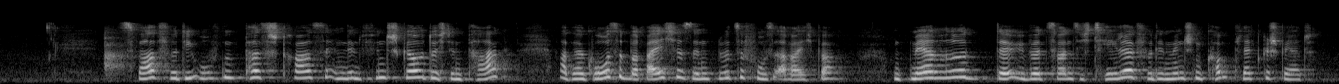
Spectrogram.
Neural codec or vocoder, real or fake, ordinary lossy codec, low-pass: none; real; none; 7.2 kHz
